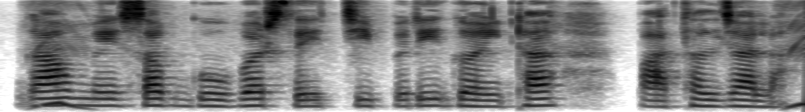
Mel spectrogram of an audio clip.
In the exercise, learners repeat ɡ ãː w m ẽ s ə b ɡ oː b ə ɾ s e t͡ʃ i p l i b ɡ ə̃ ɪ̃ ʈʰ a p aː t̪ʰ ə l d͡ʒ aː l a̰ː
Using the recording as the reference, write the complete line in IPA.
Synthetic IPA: ɡ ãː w m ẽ s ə b ɡ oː b ə ɾ s e t͡ʃ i p ɾ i ɡ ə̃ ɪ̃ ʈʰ a p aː t̪ʰ ə l d͡ʒ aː l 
